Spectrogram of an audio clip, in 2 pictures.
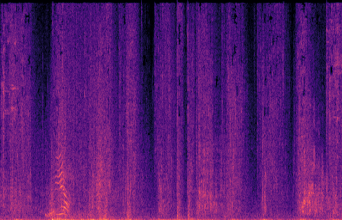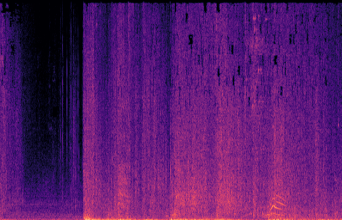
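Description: Creatures shriek and screech as they are struck.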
